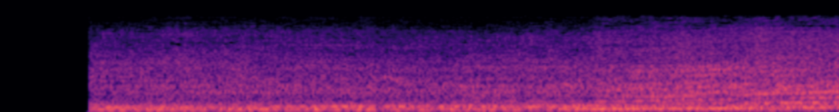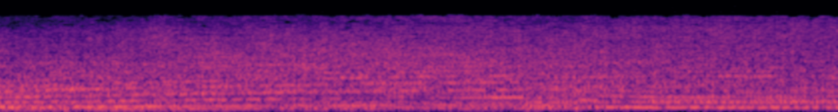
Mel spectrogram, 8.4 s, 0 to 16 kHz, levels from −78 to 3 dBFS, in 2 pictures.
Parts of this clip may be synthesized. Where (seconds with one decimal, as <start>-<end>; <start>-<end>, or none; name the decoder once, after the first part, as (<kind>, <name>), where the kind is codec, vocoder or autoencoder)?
0.0-0.4 (vocoder, BigVGAN v2); 1.1-8.4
